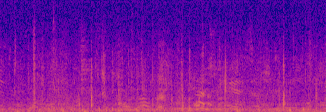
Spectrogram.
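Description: Many children's footsteps clicking and scuffing on concrete steps as a crowd climbs, irregular and overlapping, with children's voices chattering throughout.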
